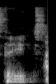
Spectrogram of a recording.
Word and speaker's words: Thames: I remember earlier you were saying, like, how do we pronounce, is it Thames? And I was like, I thought it was Thames. – I missed an opportunity to tell you, yes, it's Thames.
